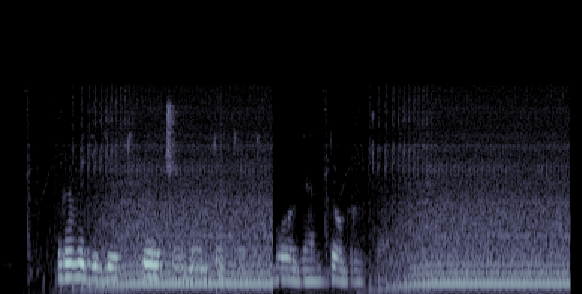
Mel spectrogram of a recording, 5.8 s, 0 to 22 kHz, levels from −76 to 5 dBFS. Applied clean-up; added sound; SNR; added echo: none; Engine starting; 3 dB; none.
